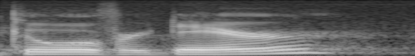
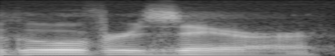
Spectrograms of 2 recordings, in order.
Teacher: If you're a Quebec French speaker, it usually turns to a D, so you'll get go over dare.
